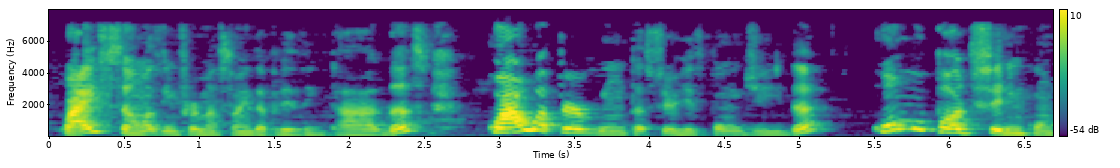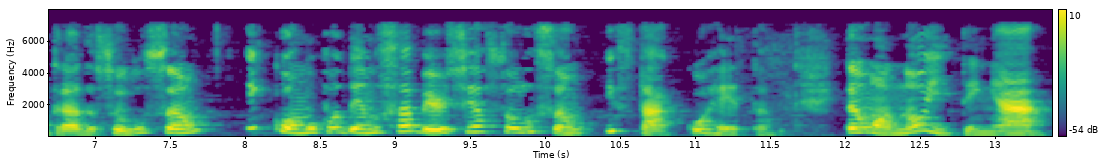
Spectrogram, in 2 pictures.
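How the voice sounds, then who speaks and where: A woman's voice: mid-range voice, very animated, bright, forceful tone, highs cut off. A woman teacher with a Brazilian Portuguese accent, explaining a lesson to primary pupils patiently, stretching out stressed syllables and often adding tag questions. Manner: patient, drawn-out stressed syllables, frequent "né?" tags. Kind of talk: recorded remote class explanation.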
